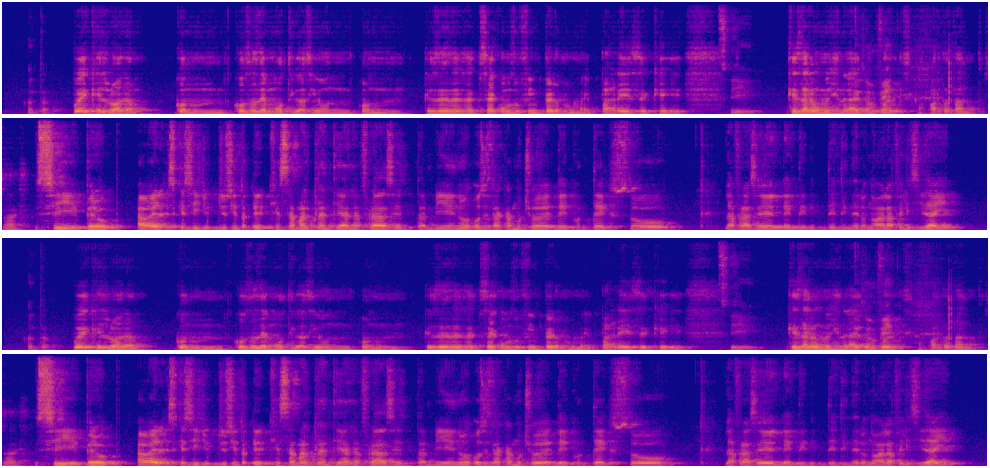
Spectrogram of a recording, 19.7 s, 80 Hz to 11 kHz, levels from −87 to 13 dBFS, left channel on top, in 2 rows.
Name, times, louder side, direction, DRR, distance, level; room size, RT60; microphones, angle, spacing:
voice 1, 0.7-1.4 1.7-7.2 7.9-8.9 9.3-10.1, equal, 35° left, 7 dB, 2.9 m, -27 dB
voice 2, 8.5-9.3 10.2-11.0 11.2-16.5 17.1-19.3, equal, ahead, 1 dB, 4.1 m, -29 dB
19.5 x 17.5 x 4.2 m, 0.39 s
head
